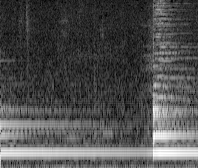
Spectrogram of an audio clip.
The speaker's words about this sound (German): Salonstewardess Mimi läuft über die Decks und ruft die Gäste mit einem weithin hörbaren Gong in den Speisesaal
